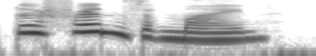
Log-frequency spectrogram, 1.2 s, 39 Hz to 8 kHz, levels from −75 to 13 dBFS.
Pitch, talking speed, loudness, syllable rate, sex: 260 Hz, 200 wpm, -17 LUFS, 5.4 syllables/s, female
